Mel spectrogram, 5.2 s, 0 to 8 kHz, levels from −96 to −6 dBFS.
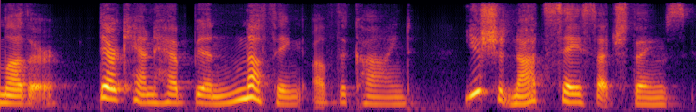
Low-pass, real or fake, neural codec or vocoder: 7.2 kHz; fake; codec, 16 kHz, 1 kbps, X-Codec, HuBERT features, trained on LibriSpeech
